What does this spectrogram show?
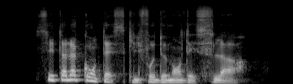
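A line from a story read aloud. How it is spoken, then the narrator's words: Curt. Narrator (French): dit-il sèchement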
